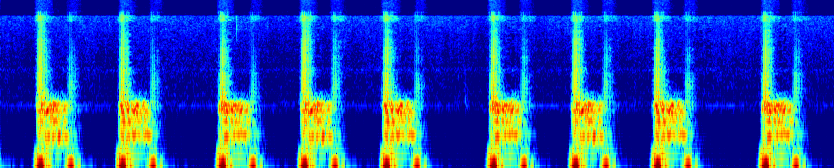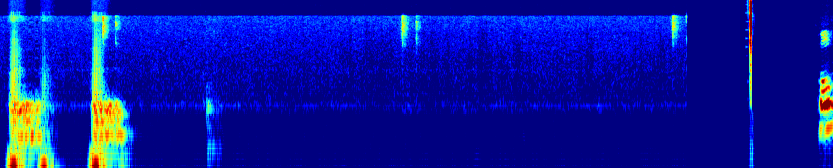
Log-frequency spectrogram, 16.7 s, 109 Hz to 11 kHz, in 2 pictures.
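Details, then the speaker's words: Holosystolic murmur of tricuspid regurgitation at the tricuspid area (fourth intercostal space, left sternal border), patient supine, stethoscope diaphragm; louder with inspiration or liver pressure; regular heartbeat about 73/min with soft blowing sound between the heart sounds. "you may hear a very common holosystolic murmur and the intensity can increase with inspiration or if you apply pressure over the liver"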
